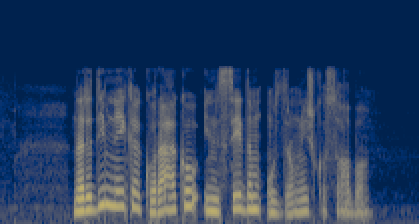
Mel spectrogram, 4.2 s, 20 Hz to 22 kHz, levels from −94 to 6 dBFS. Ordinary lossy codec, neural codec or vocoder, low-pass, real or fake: none; none; 7.2 kHz; real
